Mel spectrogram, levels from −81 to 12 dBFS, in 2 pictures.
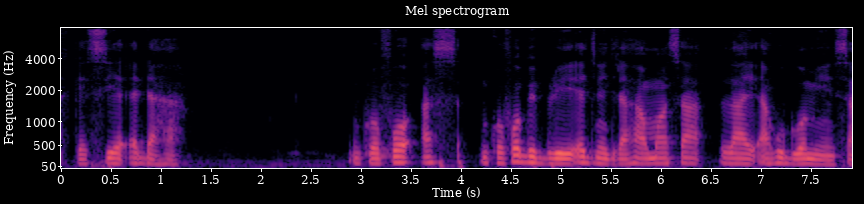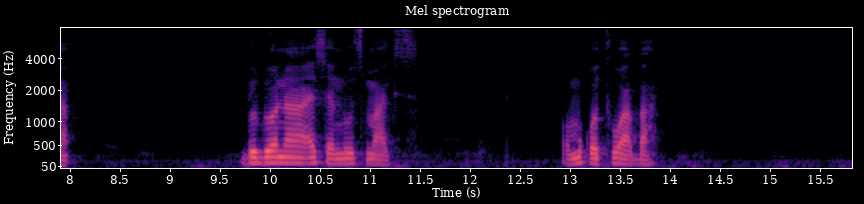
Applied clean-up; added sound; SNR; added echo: none; none; none; none.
